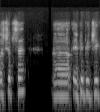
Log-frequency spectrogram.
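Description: Speech only: a man talking over a video call, his voice cut by a brief silent gap about half a second in before it resumes.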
